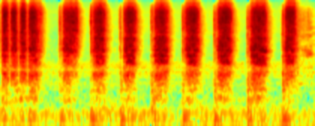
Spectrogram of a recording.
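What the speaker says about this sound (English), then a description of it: "And where it's embossed, and I hit it with the sandpaper" Sandpaper is rubbed over embossed paper in quick, even back-and-forth strokes, about nine close, dry scratchy passes in a steady rhythm with no other sound.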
